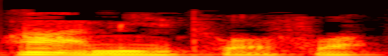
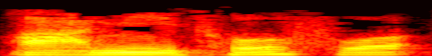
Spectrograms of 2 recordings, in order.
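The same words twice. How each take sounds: First: The pitch stays level through the phrase. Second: The pitch rises on the phrase.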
